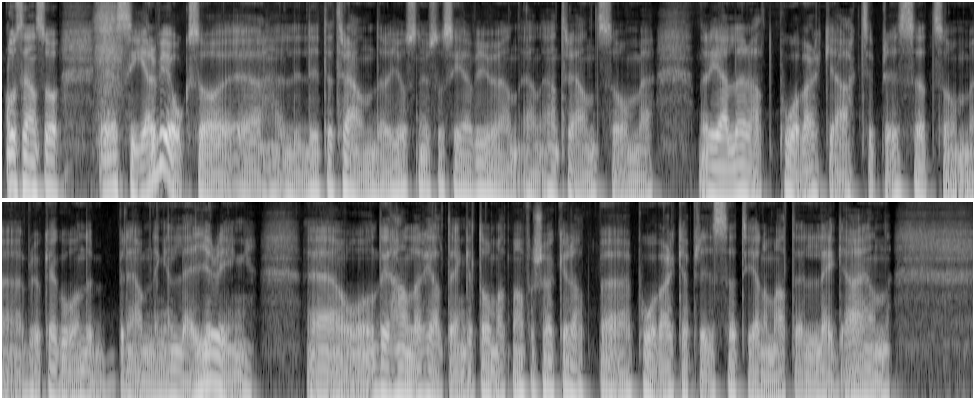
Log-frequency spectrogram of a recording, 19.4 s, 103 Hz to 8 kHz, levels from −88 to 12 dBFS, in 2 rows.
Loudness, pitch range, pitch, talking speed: -16 LUFS, 105-120 Hz, 110 Hz, 145 wpm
